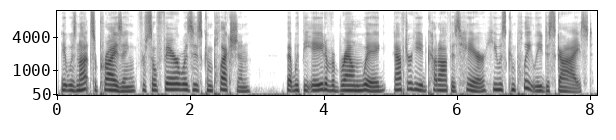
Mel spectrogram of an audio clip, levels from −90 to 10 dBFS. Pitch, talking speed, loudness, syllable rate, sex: 195 Hz, 215 wpm, -18 LUFS, 5.3 syllables/s, female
